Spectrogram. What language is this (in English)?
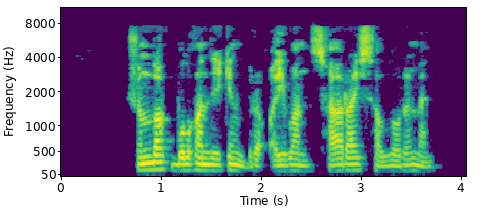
Uyghur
